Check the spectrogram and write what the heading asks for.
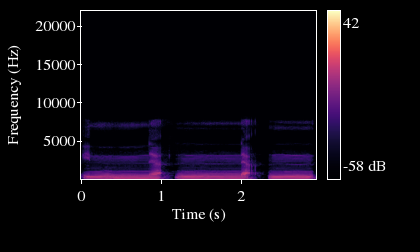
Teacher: ഇൻ എന്ന് പറയുമ്പോൾ മൂക്കിലേക്കാണ് അതിന്റെ ഒരു സ്ഥലം പോകുന്നത്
